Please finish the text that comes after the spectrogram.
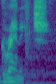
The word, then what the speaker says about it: Greenwich: It is February, and it's spelled Greenwich, but they pronounce it Greenwich.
